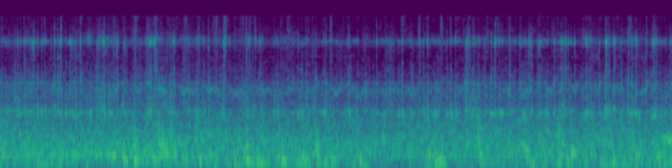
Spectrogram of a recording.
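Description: A boat's engine idling steadily, with wind and choppy water noise on the microphone.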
